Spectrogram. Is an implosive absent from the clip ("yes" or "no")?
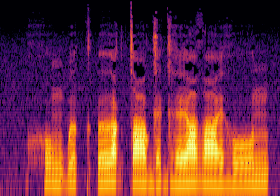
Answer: no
